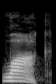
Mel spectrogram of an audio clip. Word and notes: lough: American English

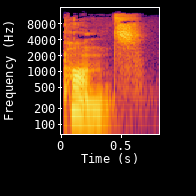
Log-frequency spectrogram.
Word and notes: ponce: British English

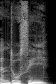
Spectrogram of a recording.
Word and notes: endorsee: British English

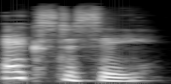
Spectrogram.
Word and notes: ecstasy: British English

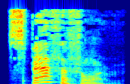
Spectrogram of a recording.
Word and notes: spathiform: British English

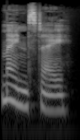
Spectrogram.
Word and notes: mainstay: British English

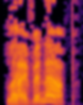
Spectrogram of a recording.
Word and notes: liven up: British English

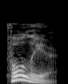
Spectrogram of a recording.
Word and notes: foliar: British English

